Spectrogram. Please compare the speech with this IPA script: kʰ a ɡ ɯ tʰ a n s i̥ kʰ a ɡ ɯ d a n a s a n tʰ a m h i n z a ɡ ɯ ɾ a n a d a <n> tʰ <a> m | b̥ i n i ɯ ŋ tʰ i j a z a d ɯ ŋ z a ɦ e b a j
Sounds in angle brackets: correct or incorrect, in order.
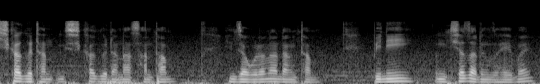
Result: incorrect: ŋ, correct

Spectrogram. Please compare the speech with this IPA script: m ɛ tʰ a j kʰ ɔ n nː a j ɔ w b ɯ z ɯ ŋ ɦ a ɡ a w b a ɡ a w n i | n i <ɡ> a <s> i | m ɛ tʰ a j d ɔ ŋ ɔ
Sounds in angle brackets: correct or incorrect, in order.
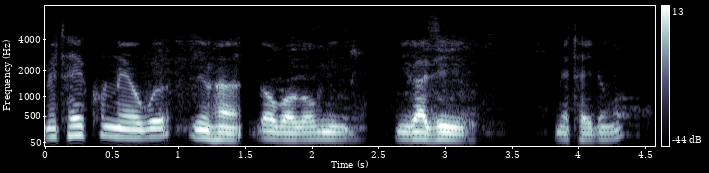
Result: correct, incorrect: z

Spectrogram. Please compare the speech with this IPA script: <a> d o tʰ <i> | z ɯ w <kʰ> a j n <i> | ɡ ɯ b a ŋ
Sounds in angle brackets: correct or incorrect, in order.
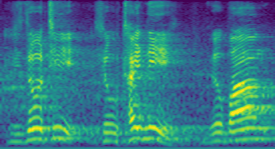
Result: incorrect: i, correct, incorrect: tʰ, correct

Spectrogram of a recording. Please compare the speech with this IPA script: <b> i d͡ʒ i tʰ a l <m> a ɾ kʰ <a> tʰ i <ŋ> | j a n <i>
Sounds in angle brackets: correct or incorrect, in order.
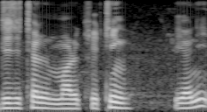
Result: incorrect: d, correct, incorrect: e, correct, correct

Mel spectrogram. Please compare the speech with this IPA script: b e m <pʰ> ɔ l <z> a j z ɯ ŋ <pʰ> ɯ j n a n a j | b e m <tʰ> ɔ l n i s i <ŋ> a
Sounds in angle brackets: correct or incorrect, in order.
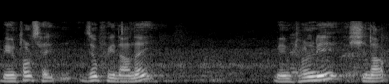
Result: incorrect: tʰ, incorrect: s, correct, correct, incorrect: n

